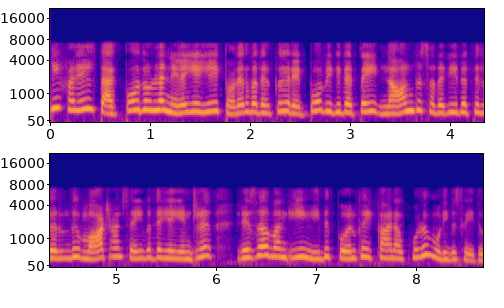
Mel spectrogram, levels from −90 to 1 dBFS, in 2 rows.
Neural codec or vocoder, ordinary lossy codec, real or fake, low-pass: codec, 16 kHz, 1 kbps, FunCodec, trained on LibriTTS, 50 frames a second; AAC, 48 kbps; fake; 7.2 kHz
